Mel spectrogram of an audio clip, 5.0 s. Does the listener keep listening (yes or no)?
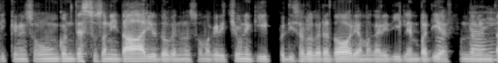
no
